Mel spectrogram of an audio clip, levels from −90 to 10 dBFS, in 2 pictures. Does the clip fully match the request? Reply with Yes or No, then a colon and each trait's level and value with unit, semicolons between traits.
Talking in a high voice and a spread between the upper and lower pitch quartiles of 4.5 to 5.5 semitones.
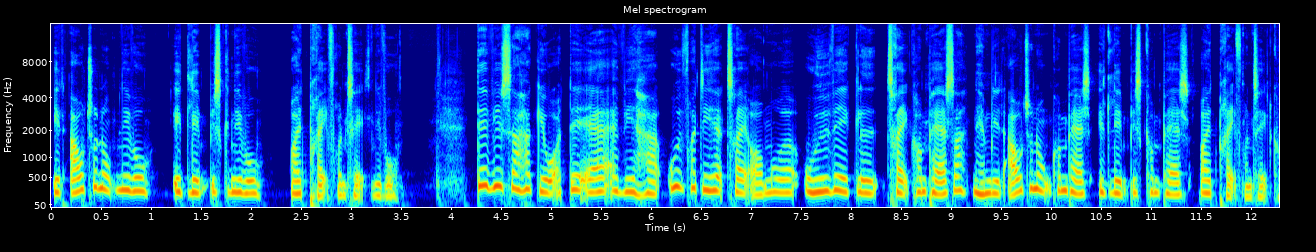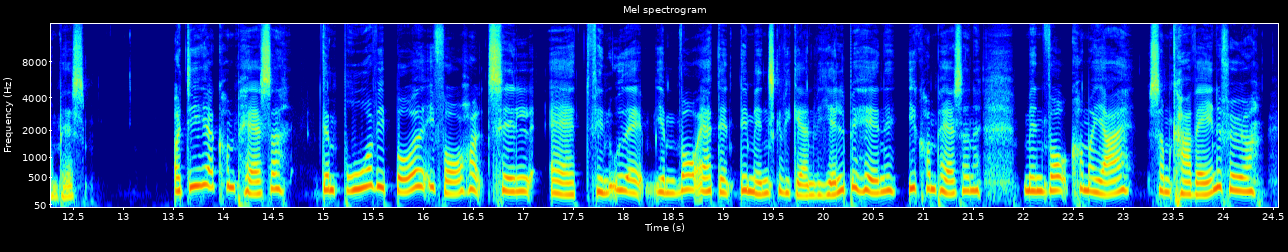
No: high, 235 Hz; average, 3.7 semitones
